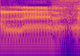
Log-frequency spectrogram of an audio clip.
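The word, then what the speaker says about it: Leffe: É, eu também gostei da de uma que eu não sei como, como pronuncia, mas é L-E-F-F-E, Lef. – Ah, Lef. É, é Lef mesmo.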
